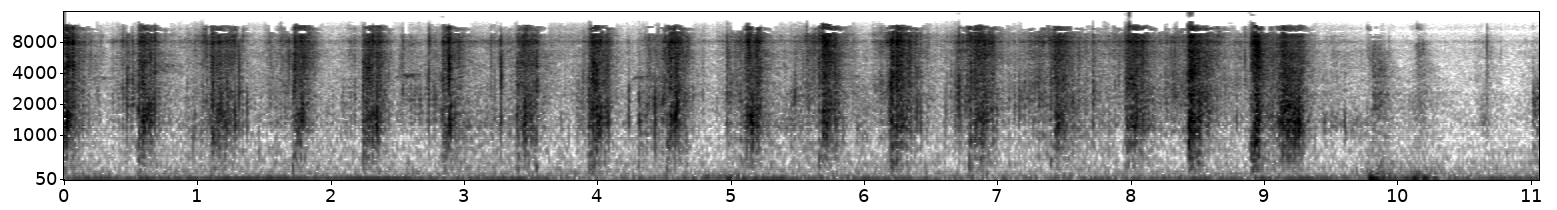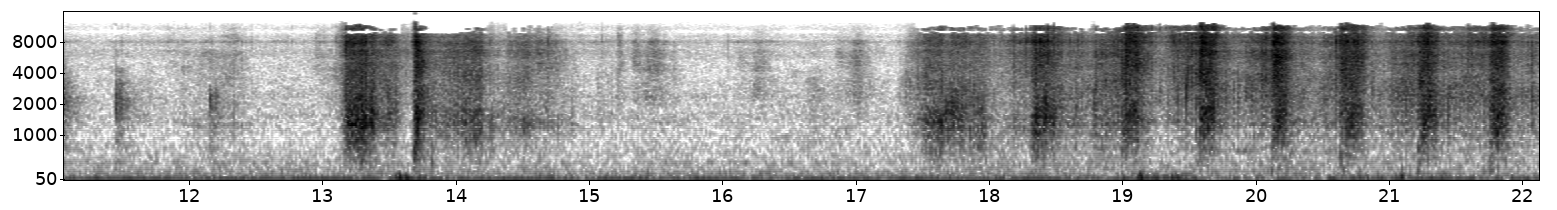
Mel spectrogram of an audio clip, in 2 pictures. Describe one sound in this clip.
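Footsteps crunch steadily on gravel outdoors.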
